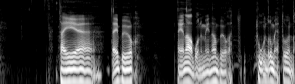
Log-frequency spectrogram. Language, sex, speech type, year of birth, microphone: Norwegian, male, spontaneous, 1989, Shure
